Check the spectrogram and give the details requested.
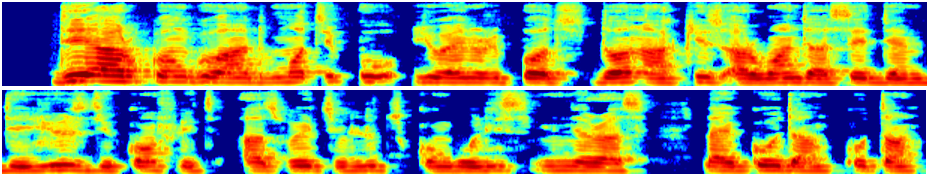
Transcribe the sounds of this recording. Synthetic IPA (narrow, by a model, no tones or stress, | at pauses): deaɹkɔ̃ŋɡoãndmɔltipljuɛ̃nɹipɔtsdɔ̃ntakjuzaɹwɔ̃ndasedɛ̃mdejuzdikɔ̃nflik̚taswetulutkɔ̃ŋɡolisminɛɹals | laɪk̚ɡodãnkotãn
